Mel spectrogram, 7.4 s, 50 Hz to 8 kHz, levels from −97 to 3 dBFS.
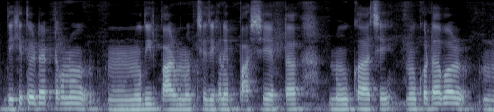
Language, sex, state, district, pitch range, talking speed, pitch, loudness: Bengali, male, West Bengal, Kolkata, 130-140 Hz, 135 wpm, 135 Hz, -30 LUFS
